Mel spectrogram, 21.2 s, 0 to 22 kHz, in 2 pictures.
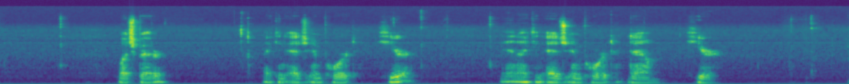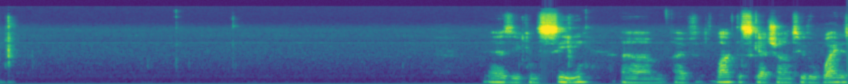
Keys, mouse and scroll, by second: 0.0 click, 0.0 right click, 1.0-1.5 scroll up 2, 3.0 click, 3.3-4.3 middle drag, 4.3 click, 4.9 scroll down 1, 5.2-6.3 middle drag, 6.4-7.6 scroll up 4, 8.3 scroll up 2, 9.4 click, 9.9 scroll down 2, 10.6 Escape, 12.3 click, 12.8 middle click, 13.0 click, 13.7 scroll down 2, 15.6 click, 17.1 click, 17.6 Escape, 17.9-20.1 middle drag, 20.2 scroll down 1, 20.6 scroll up 1.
